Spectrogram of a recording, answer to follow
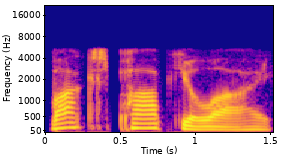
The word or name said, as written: vox populi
